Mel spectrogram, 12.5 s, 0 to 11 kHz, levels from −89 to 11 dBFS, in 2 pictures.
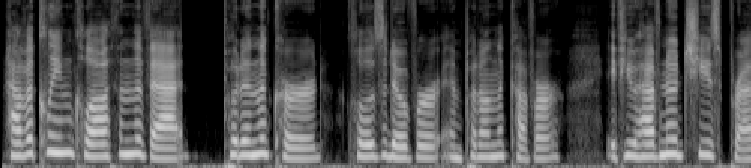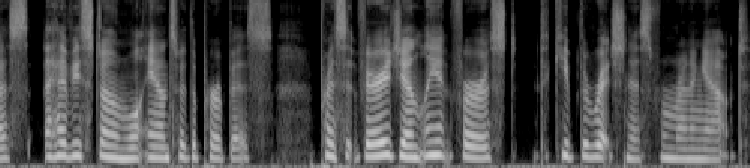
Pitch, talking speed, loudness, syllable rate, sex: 235 Hz, 215 wpm, -18 LUFS, 5.4 syllables/s, female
